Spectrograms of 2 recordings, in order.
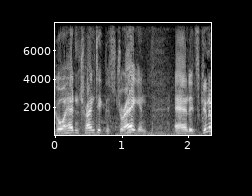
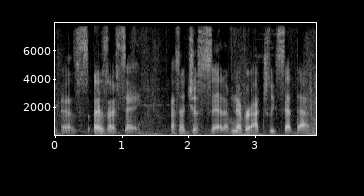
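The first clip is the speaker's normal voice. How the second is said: quiet aside; 5 semitones lower, 13 dB quieter than usual. Real, not acted. Muttered self-mocking aside.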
